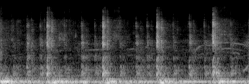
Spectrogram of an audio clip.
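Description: Fast, steady percussion music accompanying a group dance: sharp drum strokes in an even rhythm, with a stronger accent about twice a second.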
